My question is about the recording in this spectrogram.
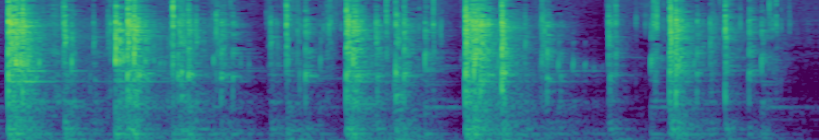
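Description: Potato masher knocking against the bottom of a stainless steel pan as it mashes baked sweet potato and banana with almond milk. The strikes come in a steady rhythm, roughly one every half second.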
